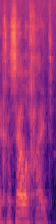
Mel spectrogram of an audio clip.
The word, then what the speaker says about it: gezelligheid: When they say gezelligheid, it comes from the throat. It's very throaty.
